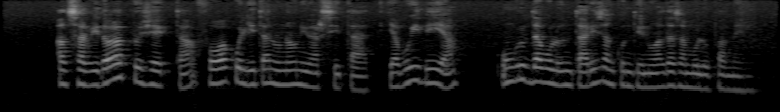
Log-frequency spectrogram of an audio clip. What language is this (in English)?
Catalan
